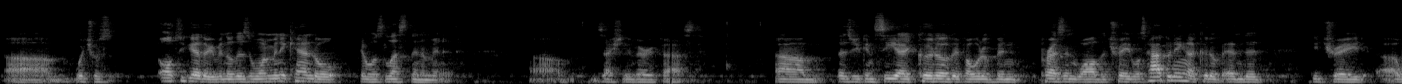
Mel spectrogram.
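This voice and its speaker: Rambling man on a low-quality webcam mic. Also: slight background noise. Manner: loose and rambling, with many fillers and restarts. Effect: low-quality webcam microphone sound. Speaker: day trader recapping a trade. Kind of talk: casual screen-share trading recap. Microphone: webcam microphone.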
